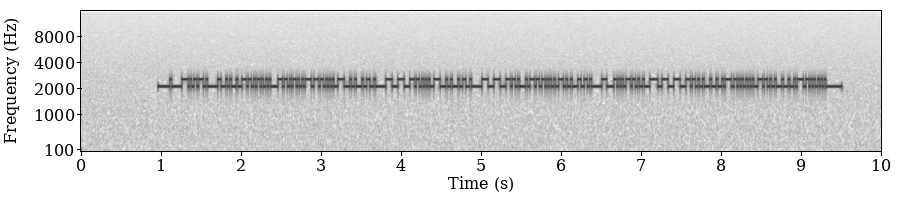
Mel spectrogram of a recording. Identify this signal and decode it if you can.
RTTY (50 baud, 450 Hz shift), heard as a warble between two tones, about 2350 Hz centre. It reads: CQ DX DE YO2OO YO2OO K RA8MR 599 1346 1346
